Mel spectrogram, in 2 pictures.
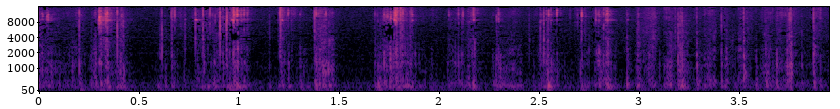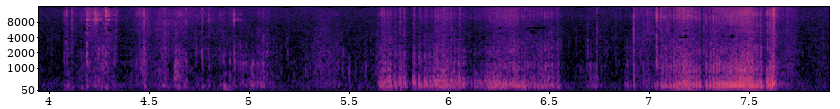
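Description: Long orange acrylic nails tap and scratch over a small black quilted faux leather (vinyl) mini backpack with a zipper and a cat-face front panel, hollow and soft-bodied, resting on the floor. Quick, irregular, dull little taps and scratchy scrapes sit in the low-mid range with almost no ring. Two louder, fuller rubbing bursts come near the end.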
